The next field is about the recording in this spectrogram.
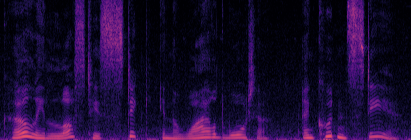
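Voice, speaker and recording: A woman reading a picture book aloud to young children as a story-time host, in a measured, expressive storytelling manner. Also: mid-range voice, a little hiss or hum, rough recording. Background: music behind the voice.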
